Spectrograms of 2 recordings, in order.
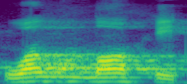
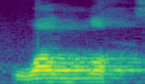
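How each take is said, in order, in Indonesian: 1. Kata ini berakhir dengan vokal i. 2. Kata ini berakhir dengan huruf h tanpa vokal. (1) "Yang harusnya" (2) "tidak sempurna mengucapkan qasamnya"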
